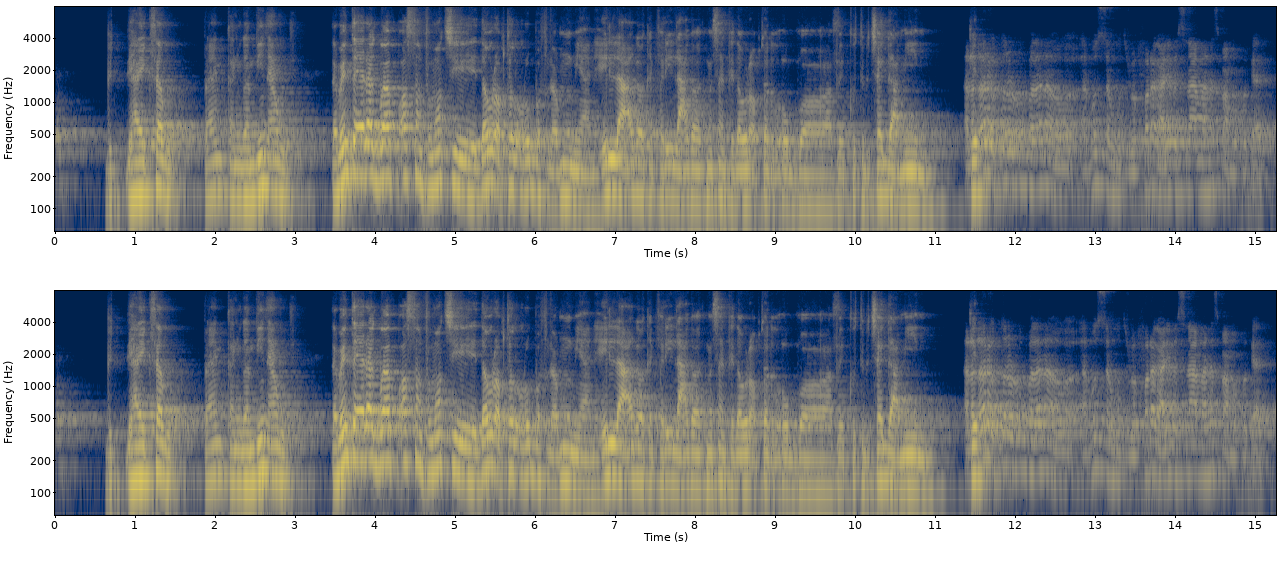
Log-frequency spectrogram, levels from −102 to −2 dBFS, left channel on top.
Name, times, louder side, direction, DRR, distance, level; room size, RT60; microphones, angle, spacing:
voice 1, 0.6-1.5 1.9-2.9 3.5-10.9 11.4-11.5, equal, 5° right, 9 dB, 0.4 m, -28 dB
voice 2, 11.4-15.1, right 1 dB, 20° right, 3 dB, 1.0 m, -39 dB
13.5 x 7.5 x 2.6 m, 1.5 s
head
